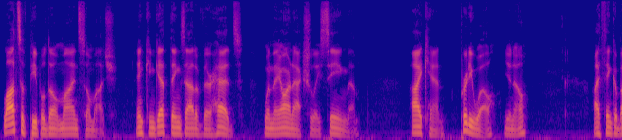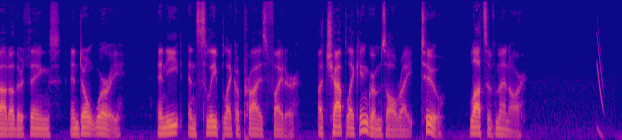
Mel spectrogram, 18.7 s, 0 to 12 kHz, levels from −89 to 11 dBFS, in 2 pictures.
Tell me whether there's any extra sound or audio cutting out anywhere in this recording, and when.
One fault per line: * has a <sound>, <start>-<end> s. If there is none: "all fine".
* has a chirp, 18.3-18.4 s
